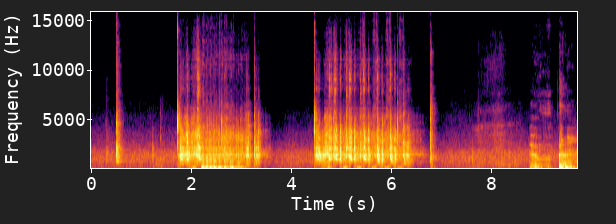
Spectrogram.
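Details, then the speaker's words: Old Suzuki GS500 twin starting for the first time in years, petrol squirted into the carbs by syringe: two short cranking bursts catch, fire roughly and die each time. Fuel starvation; gunk was later cleaned from the carb bottoms. "well I pulled the carbs out and cleaned a bunch of gunk out of the bottom of them hopefully they work now"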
